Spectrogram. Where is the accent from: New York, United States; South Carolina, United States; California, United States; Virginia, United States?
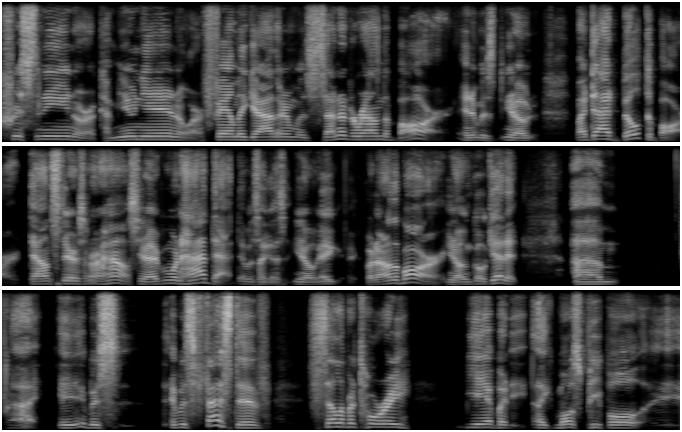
New York, United States; Hudson Valley; moved away as an adult; also born or lived in Brooklyn, New York / Carlisle, Pennsylvania / Chicago, Illinois; Five kids, small house outside of New York. I was born in Brooklyn, but we moved in the suburbs, you know, up in the Hudson Valley.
